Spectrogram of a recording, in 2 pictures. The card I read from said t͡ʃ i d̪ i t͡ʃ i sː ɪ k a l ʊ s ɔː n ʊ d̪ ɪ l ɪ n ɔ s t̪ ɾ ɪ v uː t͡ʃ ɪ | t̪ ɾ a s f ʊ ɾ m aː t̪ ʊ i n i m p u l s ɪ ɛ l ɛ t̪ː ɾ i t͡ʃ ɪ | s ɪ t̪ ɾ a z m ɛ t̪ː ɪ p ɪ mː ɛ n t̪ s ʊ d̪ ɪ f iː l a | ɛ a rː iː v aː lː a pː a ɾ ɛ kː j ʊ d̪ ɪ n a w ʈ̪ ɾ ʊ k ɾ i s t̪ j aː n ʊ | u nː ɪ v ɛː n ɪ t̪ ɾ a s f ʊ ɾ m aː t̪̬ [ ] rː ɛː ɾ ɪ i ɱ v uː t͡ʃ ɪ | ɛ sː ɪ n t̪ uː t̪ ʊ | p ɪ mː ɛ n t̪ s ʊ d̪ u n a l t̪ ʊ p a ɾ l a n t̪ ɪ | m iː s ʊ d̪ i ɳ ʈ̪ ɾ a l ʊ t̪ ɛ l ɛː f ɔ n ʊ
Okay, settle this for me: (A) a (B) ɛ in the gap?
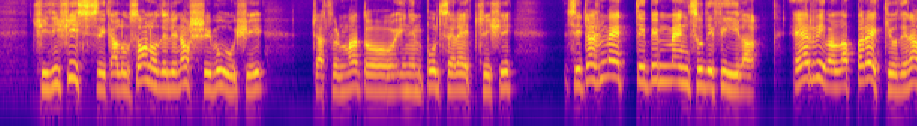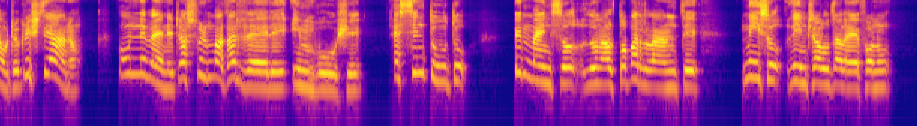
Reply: A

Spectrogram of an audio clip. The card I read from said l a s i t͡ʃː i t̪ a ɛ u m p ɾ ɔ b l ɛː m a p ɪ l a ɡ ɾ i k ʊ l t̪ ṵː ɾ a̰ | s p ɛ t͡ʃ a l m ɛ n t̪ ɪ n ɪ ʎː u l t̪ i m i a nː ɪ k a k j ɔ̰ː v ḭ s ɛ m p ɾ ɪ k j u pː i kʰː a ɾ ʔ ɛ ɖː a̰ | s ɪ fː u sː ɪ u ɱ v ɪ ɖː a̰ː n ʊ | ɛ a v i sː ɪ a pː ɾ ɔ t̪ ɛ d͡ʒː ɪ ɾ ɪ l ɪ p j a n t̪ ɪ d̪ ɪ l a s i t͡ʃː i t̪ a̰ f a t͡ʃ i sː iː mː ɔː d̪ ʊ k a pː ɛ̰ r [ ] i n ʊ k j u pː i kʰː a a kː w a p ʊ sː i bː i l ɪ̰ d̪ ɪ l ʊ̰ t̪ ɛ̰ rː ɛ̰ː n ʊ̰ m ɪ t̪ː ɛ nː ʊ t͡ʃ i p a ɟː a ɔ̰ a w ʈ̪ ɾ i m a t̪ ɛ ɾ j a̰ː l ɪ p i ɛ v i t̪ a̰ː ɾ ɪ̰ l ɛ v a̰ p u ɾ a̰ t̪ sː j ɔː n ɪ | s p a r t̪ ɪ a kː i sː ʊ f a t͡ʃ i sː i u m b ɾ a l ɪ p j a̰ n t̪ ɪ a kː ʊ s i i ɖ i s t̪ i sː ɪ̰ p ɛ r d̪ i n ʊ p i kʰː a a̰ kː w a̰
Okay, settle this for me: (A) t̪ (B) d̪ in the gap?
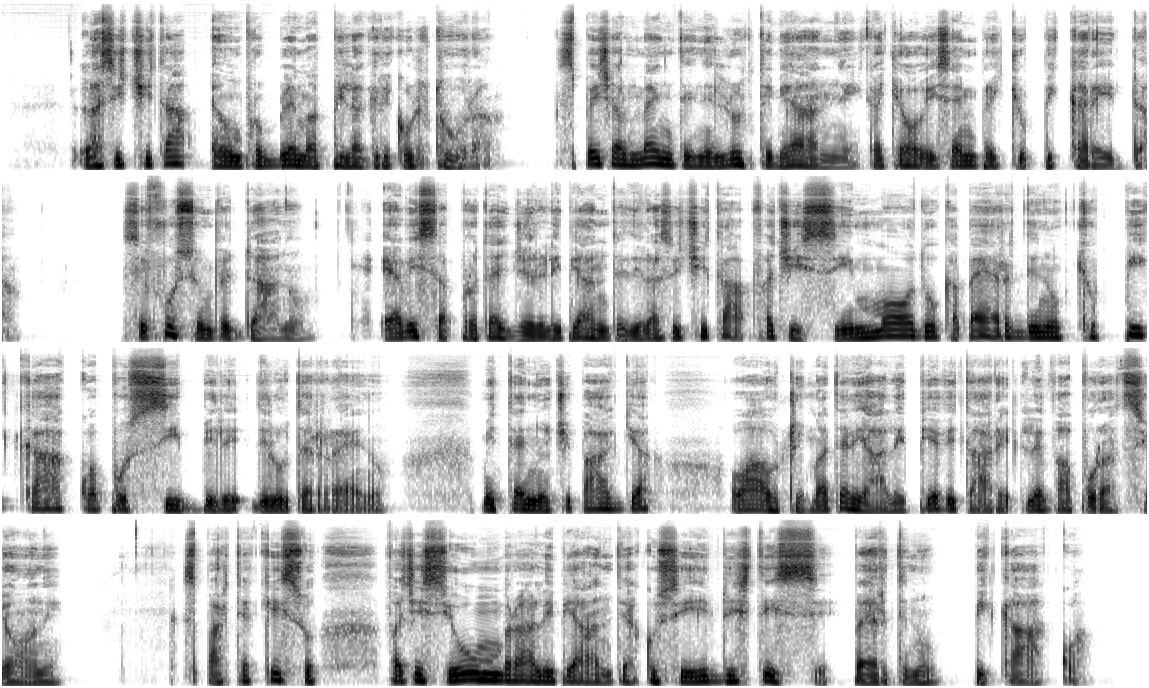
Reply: B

